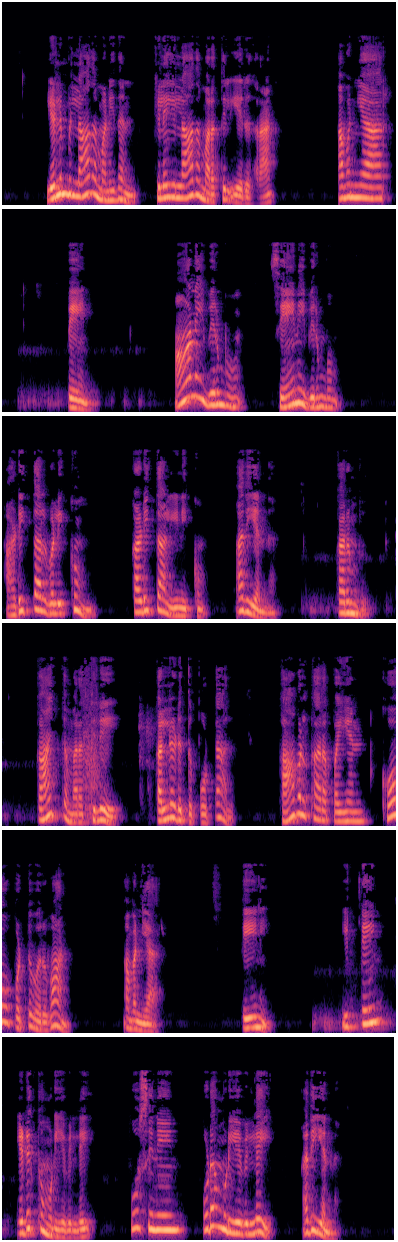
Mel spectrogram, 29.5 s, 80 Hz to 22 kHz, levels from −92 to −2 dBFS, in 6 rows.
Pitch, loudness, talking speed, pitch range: 245 Hz, -24 LUFS, 75 wpm, 200-275 Hz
